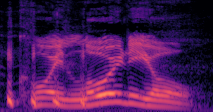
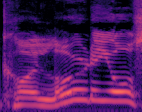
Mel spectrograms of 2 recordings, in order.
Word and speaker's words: colloidal: Okay, colloidal silver. You mispronounce it. – Shocker. – Actually, I thought I nailed that one. – No. Colloidal silver, not colloidal.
